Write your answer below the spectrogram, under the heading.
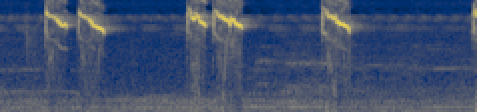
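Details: Oriental white-eye, played as a lure to get the bird singing: bright high chirps sliding down in pitch, mostly in pairs, roughly once a second, with faint low hum beneath.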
